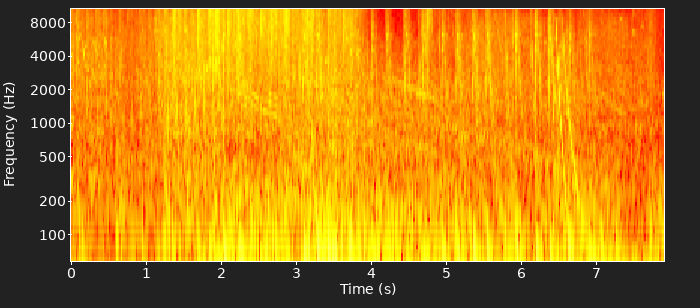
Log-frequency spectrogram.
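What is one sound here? An energy blaster fires rapid zapping shots.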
